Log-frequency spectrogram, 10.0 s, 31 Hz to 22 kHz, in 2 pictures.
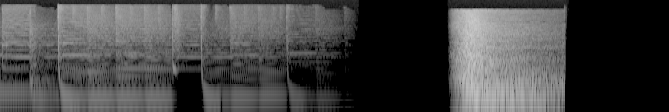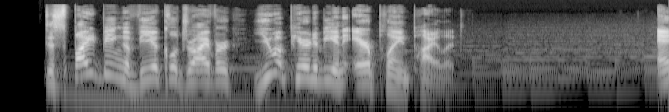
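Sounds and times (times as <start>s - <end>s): whoosh transition effect: 3.4s - 4.2s.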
